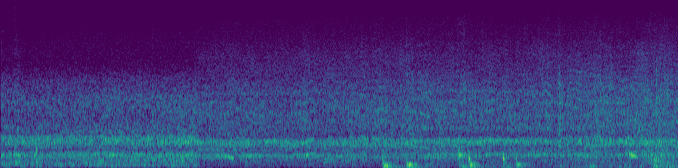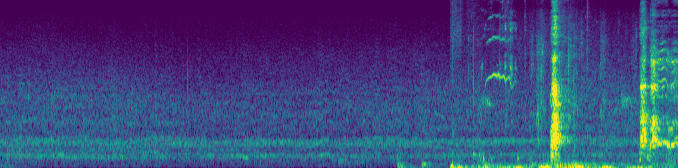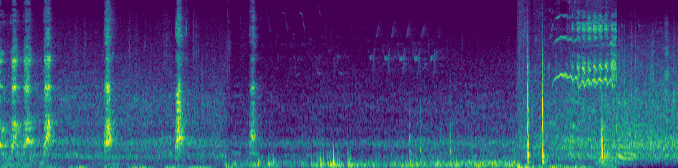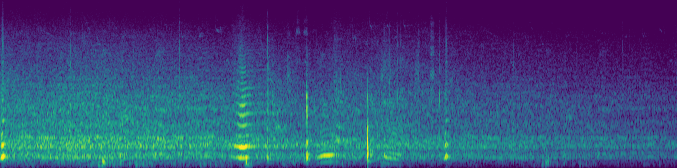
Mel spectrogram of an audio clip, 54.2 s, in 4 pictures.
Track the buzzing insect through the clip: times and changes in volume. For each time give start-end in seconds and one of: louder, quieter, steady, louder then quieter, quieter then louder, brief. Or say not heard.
0.0-54.1 louder.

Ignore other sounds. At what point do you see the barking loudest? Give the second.
25 s.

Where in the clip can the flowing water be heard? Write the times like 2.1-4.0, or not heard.
not heard.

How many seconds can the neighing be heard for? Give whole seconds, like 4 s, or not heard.
3 s.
